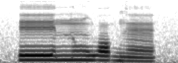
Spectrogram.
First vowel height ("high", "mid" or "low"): mid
